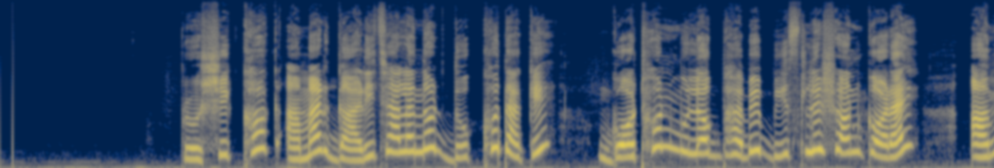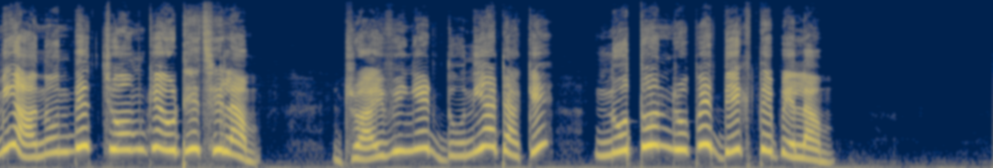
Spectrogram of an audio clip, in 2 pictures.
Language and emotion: Bengali, surprised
